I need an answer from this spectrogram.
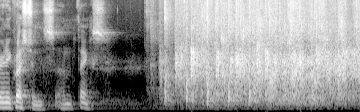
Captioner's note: applause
